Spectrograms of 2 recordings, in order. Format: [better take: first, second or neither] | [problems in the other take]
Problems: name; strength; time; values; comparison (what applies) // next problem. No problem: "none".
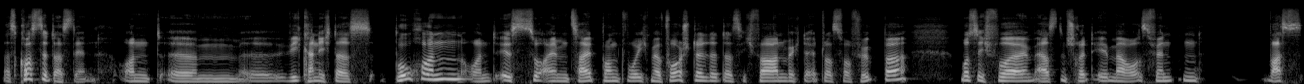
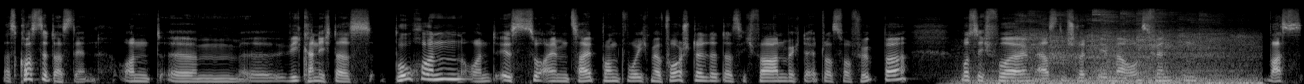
first | keyboard typing; noticeable; from 9.5 s on; peak 3 dB below the speech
